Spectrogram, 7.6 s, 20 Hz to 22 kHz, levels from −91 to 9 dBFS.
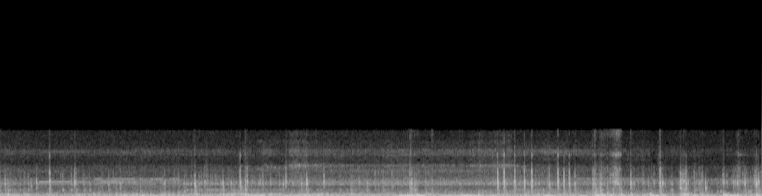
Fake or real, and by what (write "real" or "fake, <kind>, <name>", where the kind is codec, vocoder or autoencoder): real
